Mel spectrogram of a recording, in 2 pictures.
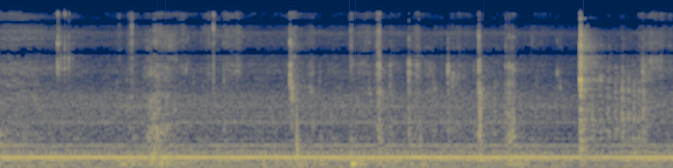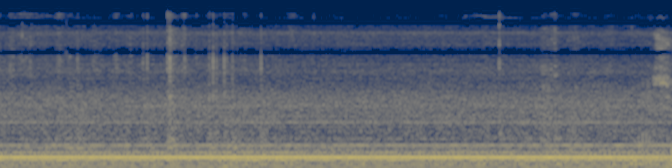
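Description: A steady low hum of a running appliance or small motor, with a few faint clicks and taps of things being handled.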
